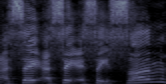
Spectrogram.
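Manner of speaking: high, theatrical put-on character voice. Looking at an animation cel and quoting the character: Foghorn Leghorn voice. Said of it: "Foghorn Leghorn".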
